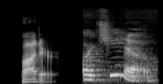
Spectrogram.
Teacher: The tap is used in place of T's or D's in the middle of words, like butter.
